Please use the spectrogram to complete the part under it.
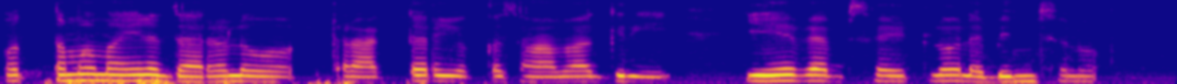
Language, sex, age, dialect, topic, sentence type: Telugu, female, 18-24, Utterandhra, agriculture, question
